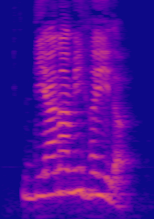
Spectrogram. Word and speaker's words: Diana Mihăilă: How do you how do you say your your name in Romanian? Diana Mihaila. – Okay, but not Diana or Diana. – You can say Diana, it's fine. Okay.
